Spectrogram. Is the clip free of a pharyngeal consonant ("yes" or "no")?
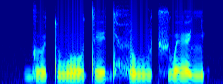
no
